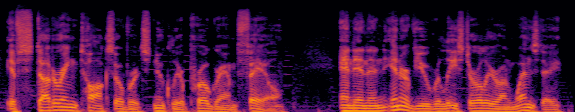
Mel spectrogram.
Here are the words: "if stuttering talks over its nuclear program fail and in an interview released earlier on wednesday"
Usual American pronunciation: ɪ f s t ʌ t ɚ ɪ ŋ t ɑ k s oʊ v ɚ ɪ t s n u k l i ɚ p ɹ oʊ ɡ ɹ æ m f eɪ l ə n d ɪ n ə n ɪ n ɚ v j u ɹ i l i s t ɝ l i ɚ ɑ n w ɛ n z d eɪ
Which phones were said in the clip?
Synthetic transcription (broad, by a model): ɪ f s t ʌ t ɚ ɪ ŋ t ɑ k s oʊ v ɚ ɪ t s n u k l i ɚ p ɹ oʊ ɡ ɹ æ m f eɪ l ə n ɪ n ə n ɪ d ɚ v j u ɹ i l i s t ɝ l i ɚ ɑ n w ɛ n z d eɪ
